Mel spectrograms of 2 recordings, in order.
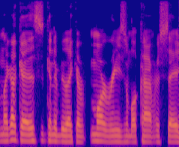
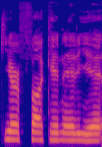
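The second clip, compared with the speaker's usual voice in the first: acted-out insulting tone, much slower; 2 semitones higher than usual. Speaker imagines how another guy would have snapped at him; imitating an insulting jab. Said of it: "he would have been like".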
